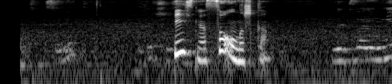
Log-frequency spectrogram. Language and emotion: Russian, positive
